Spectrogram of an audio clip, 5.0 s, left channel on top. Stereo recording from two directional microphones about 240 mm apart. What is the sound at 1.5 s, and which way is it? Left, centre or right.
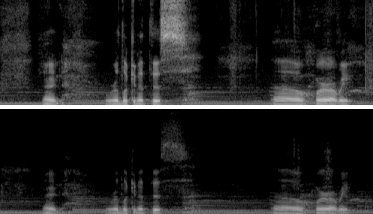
Speech, left.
